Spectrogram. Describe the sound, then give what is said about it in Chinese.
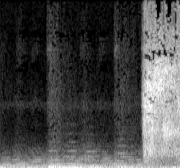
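A snake hisses: a sudden, loud, breathy hiss bursts in after a low rumbling background and holds steady to the end. “什么东西？啊，蛇！”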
